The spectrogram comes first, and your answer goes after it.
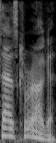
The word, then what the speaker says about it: Azcaraga: Joe Jones, Chris Azcaraga, or Azcaraga, right? It's Azcaraga. That's definitely it.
